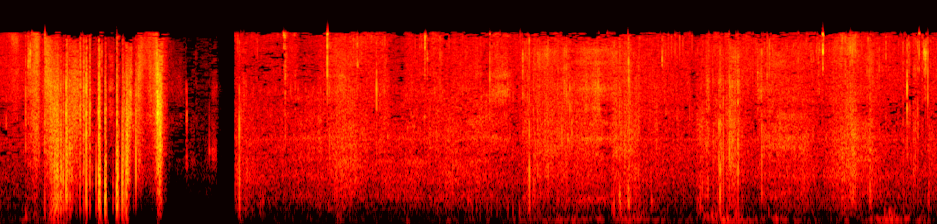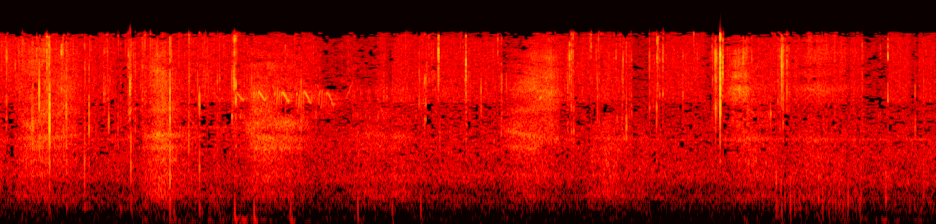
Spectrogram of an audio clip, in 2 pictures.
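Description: Footsteps of a person hiking uphill over dry, rocky ground and scattered sticks, with the rustle of clothing and gear: irregular light ticks and scuffs throughout. A louder burst of knocks comes in the first second or so, then a brief drop to silence about two seconds in.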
